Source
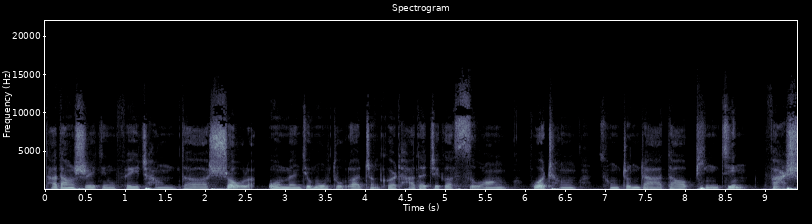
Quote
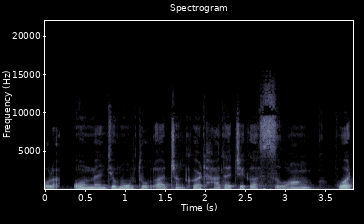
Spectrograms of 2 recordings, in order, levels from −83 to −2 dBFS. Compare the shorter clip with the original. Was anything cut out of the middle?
no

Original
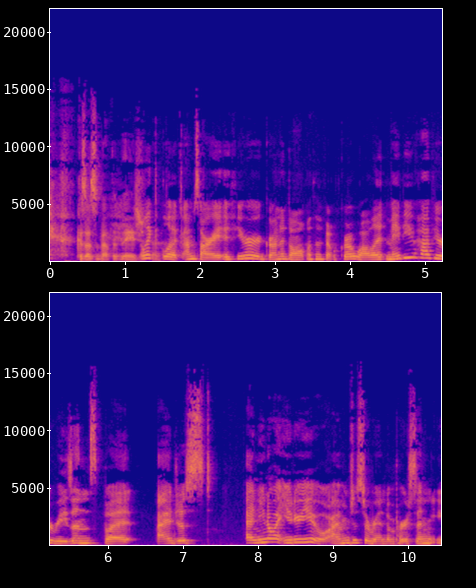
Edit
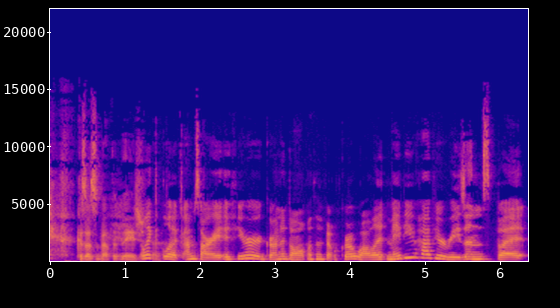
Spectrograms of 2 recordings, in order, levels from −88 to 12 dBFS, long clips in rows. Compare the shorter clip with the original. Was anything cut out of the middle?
no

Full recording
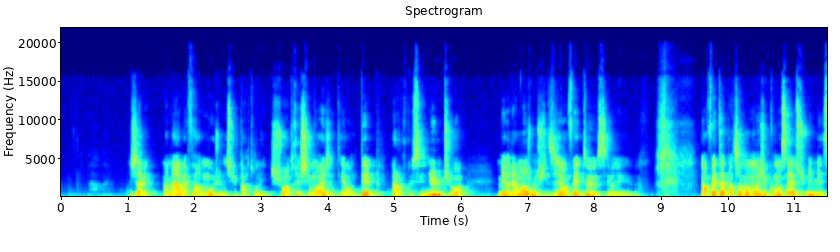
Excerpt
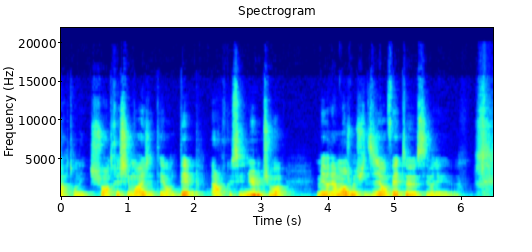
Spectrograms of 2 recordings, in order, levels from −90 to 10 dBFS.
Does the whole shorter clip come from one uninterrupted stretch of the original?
yes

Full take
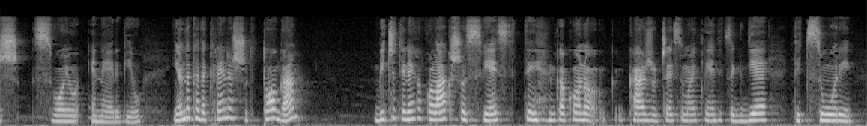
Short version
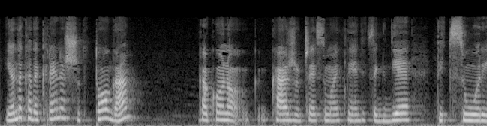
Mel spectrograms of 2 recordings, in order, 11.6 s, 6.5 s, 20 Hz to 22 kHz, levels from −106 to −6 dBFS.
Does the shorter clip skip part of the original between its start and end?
yes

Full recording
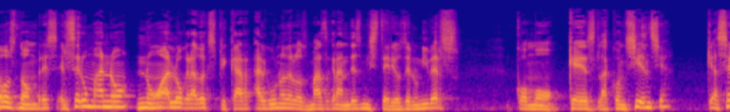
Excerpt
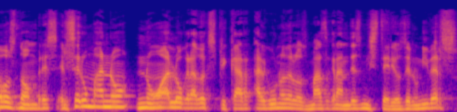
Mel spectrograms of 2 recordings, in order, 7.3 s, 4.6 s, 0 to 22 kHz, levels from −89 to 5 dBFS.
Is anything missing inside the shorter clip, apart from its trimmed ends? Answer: no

